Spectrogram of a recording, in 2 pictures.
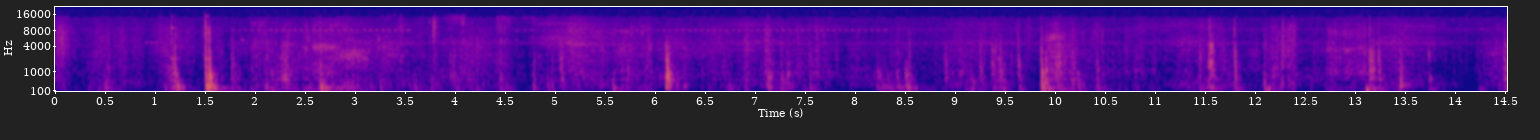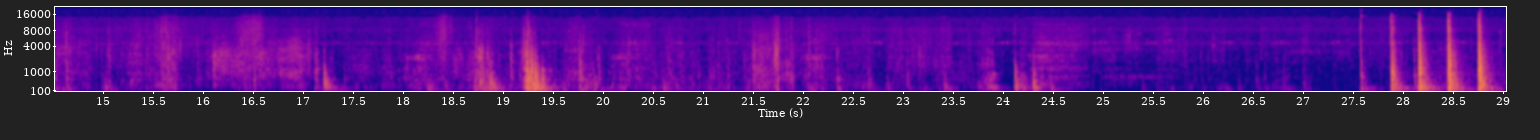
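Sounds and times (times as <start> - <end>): hammer knocking on wood: 27.6 - 29.0.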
